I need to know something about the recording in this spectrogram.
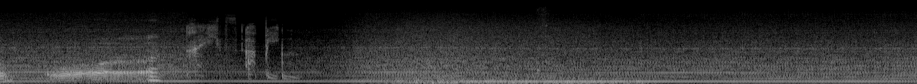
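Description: A van engine hums steadily at speed.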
